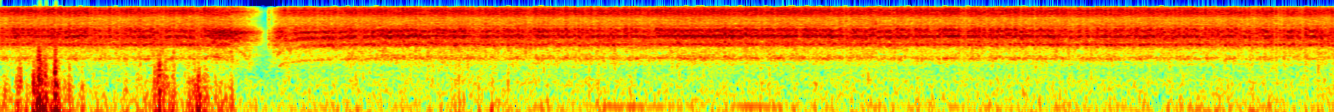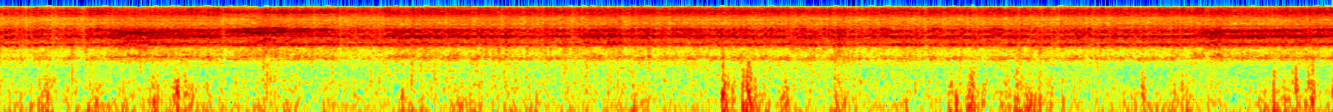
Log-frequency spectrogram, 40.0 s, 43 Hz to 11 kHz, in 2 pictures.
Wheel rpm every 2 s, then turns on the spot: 160, 140, 120, 160, 160, 160, 160, 160, 160, 160, 160, 160, 160, 160, 160, 160, 160, 160, 160, 160.
none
